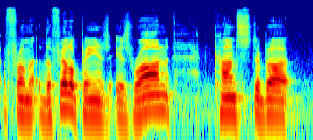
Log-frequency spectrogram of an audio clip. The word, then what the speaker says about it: Costabile: the Underworld live from the Philippines, is Ronn Costabile. Say it for me. Costabile. Costabile, but it's spelled.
